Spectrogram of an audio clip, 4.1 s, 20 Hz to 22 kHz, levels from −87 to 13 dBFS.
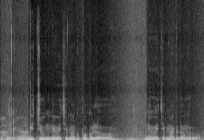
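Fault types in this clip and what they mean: Gain pumping: throughout the clip, the level breathes with the speech. Each loud syllable pulls the overall level down, and in the pauses it climbs back, a swing of roughly 25 dB. The room noise sits about 39 dB below the speech. This is likely microphone gain set far too high, with a fast limiter or compressor clamping it back on every peak and squashing loud and soft passages together.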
